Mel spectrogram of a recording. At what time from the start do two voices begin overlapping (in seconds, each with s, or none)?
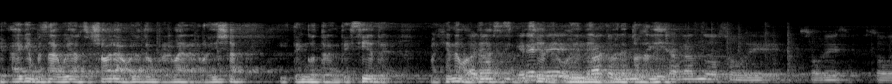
4.6 s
